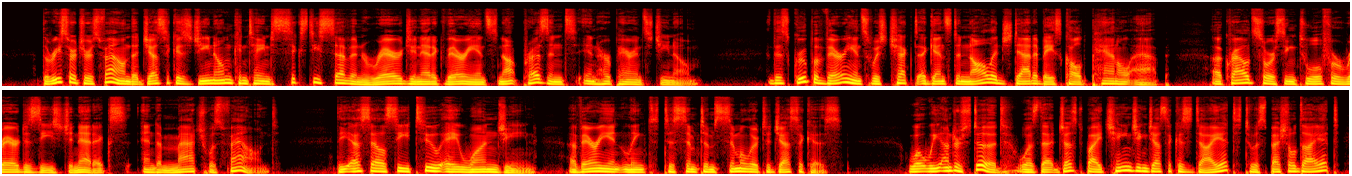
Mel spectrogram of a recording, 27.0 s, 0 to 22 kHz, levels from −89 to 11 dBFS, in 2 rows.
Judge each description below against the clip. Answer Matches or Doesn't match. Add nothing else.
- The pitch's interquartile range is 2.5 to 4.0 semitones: Doesn't match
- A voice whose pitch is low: Matches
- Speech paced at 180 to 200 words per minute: Doesn't match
